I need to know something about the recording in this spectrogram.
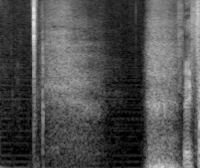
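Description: A man's sigh, a short breathy exhale into a close microphone lasting about half a second, after a soft mouth click; he starts speaking again near the end.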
